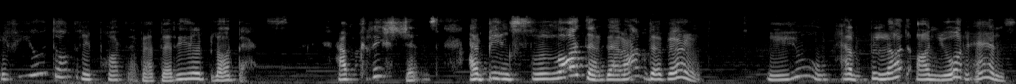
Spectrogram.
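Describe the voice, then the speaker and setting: A put-on character voice at a fairly slow pace, with faint music in the background. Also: female-sounding voice, high pitch for a woman. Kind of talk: opinion monologue to camera. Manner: scolding, indignant.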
